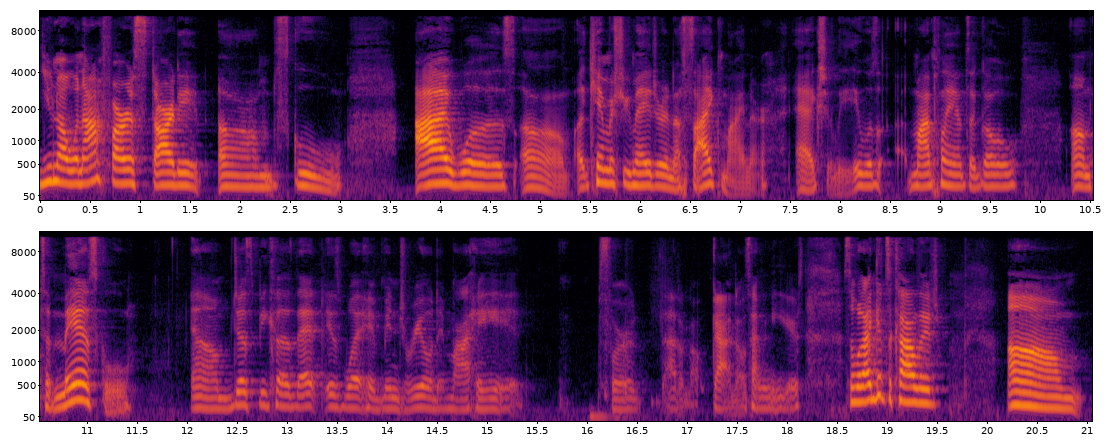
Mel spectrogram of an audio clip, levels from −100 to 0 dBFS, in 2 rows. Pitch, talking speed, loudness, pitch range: 170 Hz, 160 wpm, -30 LUFS, 155-200 Hz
